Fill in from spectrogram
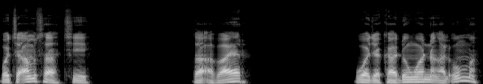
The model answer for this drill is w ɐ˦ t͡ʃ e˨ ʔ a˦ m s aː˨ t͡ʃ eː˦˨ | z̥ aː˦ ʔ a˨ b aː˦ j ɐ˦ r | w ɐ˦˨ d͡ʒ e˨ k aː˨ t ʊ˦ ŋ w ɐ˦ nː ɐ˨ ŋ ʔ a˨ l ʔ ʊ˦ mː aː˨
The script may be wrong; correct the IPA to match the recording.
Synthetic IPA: w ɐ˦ t͡ʃ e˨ ʔ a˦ m s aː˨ t͡ʃ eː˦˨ | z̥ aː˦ ʔ a˨ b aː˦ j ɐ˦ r | w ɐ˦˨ d͡ʒ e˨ k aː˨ d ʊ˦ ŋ w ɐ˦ nː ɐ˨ ŋ ʔ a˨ l ʔ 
